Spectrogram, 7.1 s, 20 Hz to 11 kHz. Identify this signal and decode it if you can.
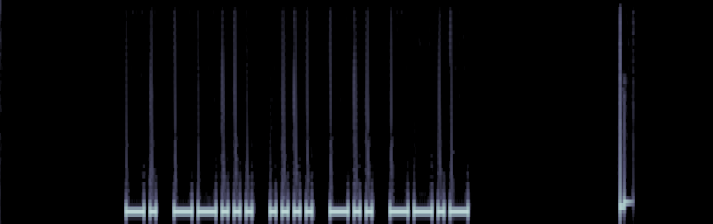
Morse code, heard as a keyed tone, about 20 wpm, 700 Hz. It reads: N7HDQ
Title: USA Call Signs - 5 Characters - 8x Character Spacing - 20wpm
